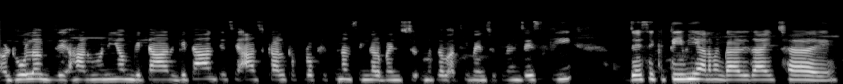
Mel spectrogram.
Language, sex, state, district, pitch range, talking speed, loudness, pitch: Maithili, female, Bihar, Samastipur, 210-230 Hz, 180 wpm, -16 LUFS, 220 Hz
